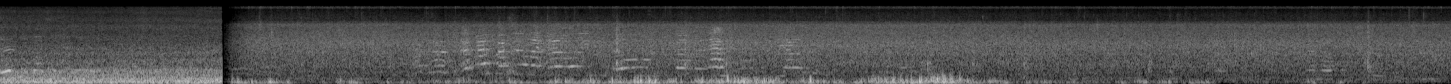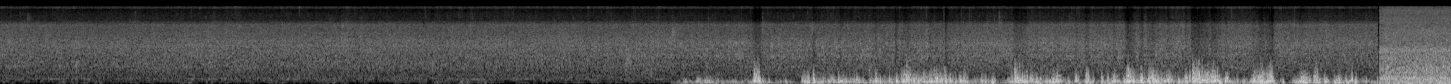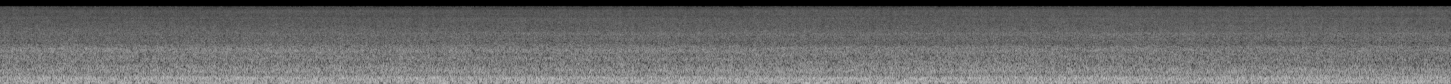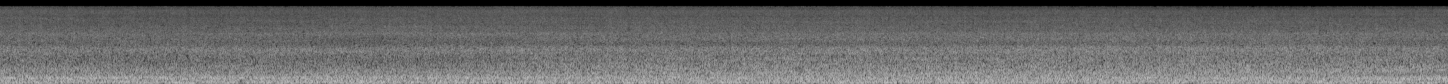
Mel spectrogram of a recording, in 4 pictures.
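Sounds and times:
floodwater rushing over rocks: 0.0s - 9.6s, 28.3s - 58.0s.

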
